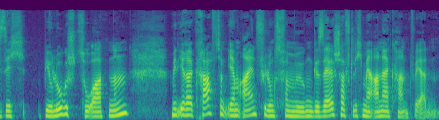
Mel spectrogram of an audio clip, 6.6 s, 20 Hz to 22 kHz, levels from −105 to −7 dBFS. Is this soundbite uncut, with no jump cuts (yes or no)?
yes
